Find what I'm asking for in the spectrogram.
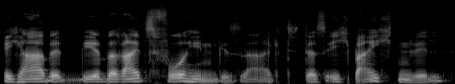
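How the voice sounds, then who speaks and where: A man voicing a gravelly dying old father. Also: mid-range voice, fairly bright tone, no echo, pitched above the performer's own voice, full character voice. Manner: halting, heavy, pleading. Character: dying old father confessing a murder, anguished.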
